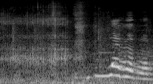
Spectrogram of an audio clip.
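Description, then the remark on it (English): A voice imitates exaggerated snoring: a long, rough, breathy rasp that turns into a voiced, wavering snort, rising and then sliding down in pitch, fairly loud. “Sorry, I have apnea.”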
